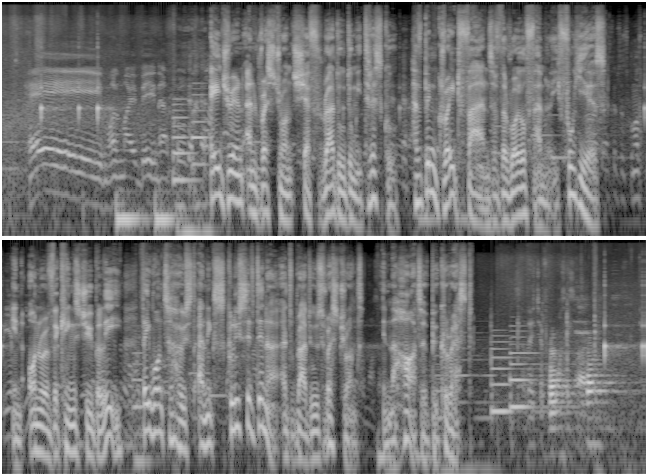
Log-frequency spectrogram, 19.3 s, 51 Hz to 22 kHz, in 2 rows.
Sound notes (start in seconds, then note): 0.5 speaking foreign language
